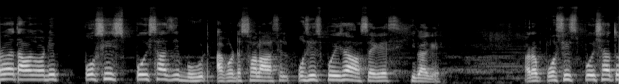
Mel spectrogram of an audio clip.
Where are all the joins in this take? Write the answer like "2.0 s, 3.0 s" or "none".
none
